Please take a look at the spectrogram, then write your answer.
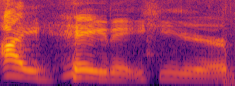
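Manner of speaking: play-acted sunny, chipper voice, very slow and drawn out. Describing a coworker's recorded button message, the speaker does a mock-chipper 'I hate it here'. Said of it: "very chipper".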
